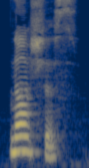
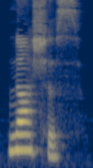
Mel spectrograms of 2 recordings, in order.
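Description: The two takes are said the same way.

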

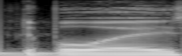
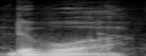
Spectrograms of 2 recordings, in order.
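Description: First: The name is said with English sounds. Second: The name is said with French sounds. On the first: "like you say" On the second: "I lean towards the French pronunciation"

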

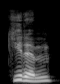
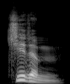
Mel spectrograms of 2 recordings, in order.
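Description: First: It is said in Standard Korean with G. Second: It is said in Gyeongsang dialect with J.

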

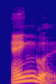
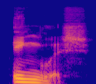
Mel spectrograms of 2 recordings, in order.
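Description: First: The first vowel sounds like 'ang'. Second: The first vowel sounds like 'ing'. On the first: "I pronounce English Anglish" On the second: "Jack, it's English"

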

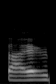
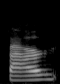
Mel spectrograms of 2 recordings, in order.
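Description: First: The word is said in a standard accent. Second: The word is said in a Pittsburgh accent. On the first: This is the usual way to say it. "instead of fire" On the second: This is how the dad says it. "he definitely says, like, fire"

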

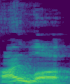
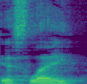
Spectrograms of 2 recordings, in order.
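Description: First: The s sound is silent in the name. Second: The s sound is pronounced in the name. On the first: The speaker calls it right. "it's just Isla" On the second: The speaker calls it wrong. "they want to say Islay"

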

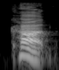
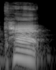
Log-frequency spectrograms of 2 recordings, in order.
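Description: First: The vowel sounds like the one in 'cut'. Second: The vowel sounds like the one in 'cat'. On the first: "And they were like, what, a cut?" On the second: "I started off with a British accent"

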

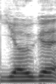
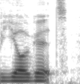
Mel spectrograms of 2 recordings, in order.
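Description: First: The word is pronounced the American way. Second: The word is pronounced the British way. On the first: "I do have, like, an Americanized accent" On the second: "instead of"

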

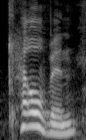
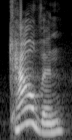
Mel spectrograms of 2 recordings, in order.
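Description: First: The first vowel is an 'e' sound. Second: The first vowel is an 'a' sound. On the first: "they pronounce it Kelvin" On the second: "His name is Calvin"

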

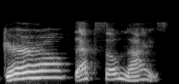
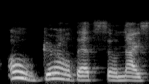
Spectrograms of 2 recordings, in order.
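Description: First: It is said in a put-on slangy voice. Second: It is said in her own plain voice.

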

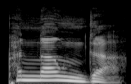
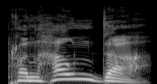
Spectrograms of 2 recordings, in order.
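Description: First: The first word is shortened, like 'p-noun'. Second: The first word is said in full.

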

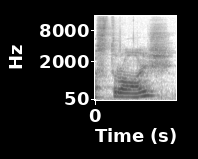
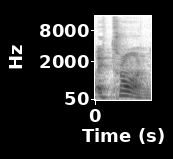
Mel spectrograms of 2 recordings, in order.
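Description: First: An s sound is heard before the t. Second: No s sound is heard before the t. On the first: The speaker calls it wrong. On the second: The speaker calls it right.

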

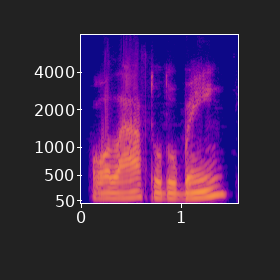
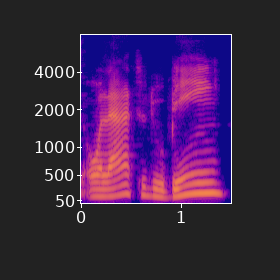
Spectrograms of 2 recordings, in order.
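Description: First: It is said in a deep, heavy voice. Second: It is said in a thinner, higher voice.

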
